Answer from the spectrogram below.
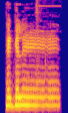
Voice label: Siwu Shape

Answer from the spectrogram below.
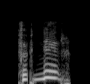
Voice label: Semai Shape; ideophones

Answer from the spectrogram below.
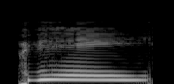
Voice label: Ewe, ideophones; Color Visual

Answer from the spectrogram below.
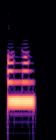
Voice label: Korean Sound No Pros, Ideo Phones

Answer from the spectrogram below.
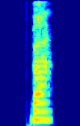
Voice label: Ewe, ideophones

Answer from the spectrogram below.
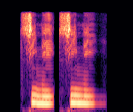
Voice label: Ewe Texture, IdeoPhones

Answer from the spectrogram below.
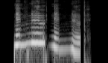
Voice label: Korean, Ideo Phones; Texture

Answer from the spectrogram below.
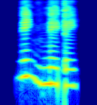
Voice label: Siwu Shape; ideophones

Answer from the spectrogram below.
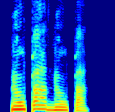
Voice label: Japanese, Ideo Phones

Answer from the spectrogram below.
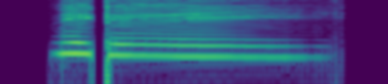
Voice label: Ewe Shape, ideophones

